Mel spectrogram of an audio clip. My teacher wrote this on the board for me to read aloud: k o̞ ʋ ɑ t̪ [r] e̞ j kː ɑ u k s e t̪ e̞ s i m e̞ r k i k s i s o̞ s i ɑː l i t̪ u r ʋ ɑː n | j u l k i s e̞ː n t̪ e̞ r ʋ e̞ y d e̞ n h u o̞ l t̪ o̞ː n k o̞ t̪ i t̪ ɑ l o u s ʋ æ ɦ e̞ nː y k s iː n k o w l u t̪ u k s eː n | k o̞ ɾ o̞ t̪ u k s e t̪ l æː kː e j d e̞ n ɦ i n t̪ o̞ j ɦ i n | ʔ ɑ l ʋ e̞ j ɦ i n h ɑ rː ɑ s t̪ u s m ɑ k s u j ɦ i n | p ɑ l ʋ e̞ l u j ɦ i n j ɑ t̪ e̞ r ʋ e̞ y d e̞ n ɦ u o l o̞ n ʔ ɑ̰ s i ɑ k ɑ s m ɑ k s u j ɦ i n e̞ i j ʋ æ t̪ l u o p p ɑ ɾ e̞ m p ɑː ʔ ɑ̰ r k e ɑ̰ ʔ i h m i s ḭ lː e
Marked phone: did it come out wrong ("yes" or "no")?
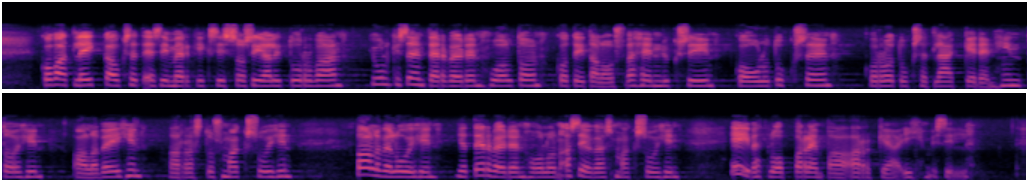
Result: yes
